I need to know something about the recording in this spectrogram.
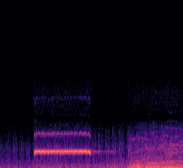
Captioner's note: blows whistle; tense music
